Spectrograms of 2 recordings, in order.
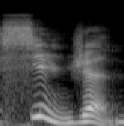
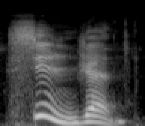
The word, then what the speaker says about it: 信任: And 信任, that's for trust.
